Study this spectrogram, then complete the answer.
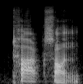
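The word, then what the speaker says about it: τόξον: B as defined G5115 in the Strong's concordance Greek 5115 is toxon pronounced toxon toxin.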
